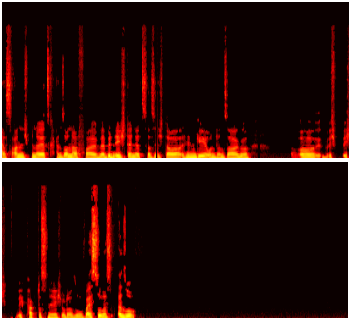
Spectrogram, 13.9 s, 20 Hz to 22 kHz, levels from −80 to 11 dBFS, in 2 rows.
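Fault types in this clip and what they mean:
gap between stream segments: The time stamps of consecutive stream segments, which arrive about every 2 s, leave a small gap at each join, and the player fills it with silence instead of carrying straight on. In this speech, hard-edged holes of about 14 to 57 ms cut in at 1.03, 3.07, 5.10, 7.15, 9.19, 11.23 and 13.28 s, for example between "ich ich" and "ich packe das nicht", but none of the speech is lost.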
